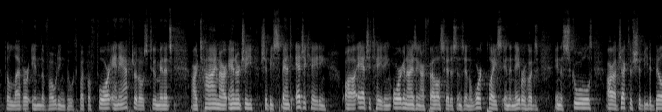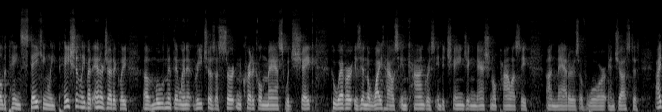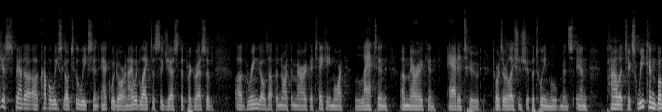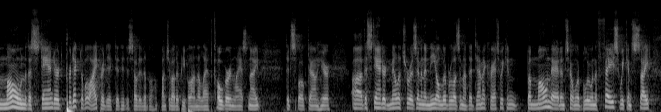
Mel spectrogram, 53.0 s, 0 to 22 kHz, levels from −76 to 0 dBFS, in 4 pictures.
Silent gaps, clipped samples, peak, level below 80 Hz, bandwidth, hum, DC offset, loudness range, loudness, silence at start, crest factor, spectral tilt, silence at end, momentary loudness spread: none; under 0.1%; -6 dBFS; -44 dBFS; 16 kHz; none; under 0.1%; 5 LU; -31 LUFS; 0.1 s; 24 dB; -5.5 dB/octave; 0 s; 9 LU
